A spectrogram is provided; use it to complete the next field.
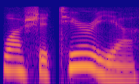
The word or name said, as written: washateria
